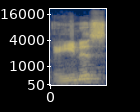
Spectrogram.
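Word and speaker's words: Ennis: it probably all right anus rhymes with penis that's pretty fun all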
